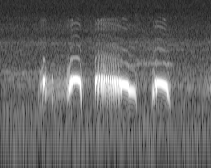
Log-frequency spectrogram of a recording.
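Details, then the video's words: Decoy spotted dove cooing to attract wild doves: a short low note, then a rounded coo, a long drawn-out hoarse coo and a final rounded coo, all low-pitched and mellow. "Chim Cu Mồi Thúc Gù Gáy Gọi Bổi"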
